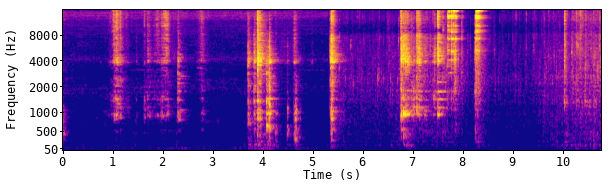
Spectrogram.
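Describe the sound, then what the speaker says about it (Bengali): A lid clatters onto a metal pot of masala soyabean curry in a home kitchen, a few sharp metallic clinks and scrapes amid quiet stirring, close and fairly faint with no talking. "তো আমি আবার রান্নাটাকে ঢাকা দিয়ে দেব।"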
